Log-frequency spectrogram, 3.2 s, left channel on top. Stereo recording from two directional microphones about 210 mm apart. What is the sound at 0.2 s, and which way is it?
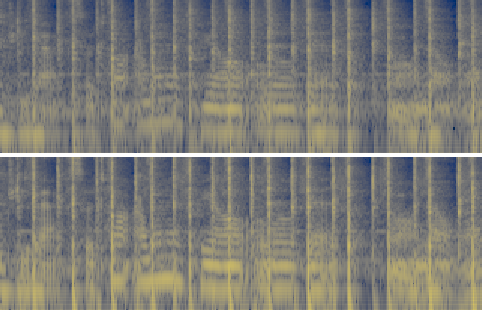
Typewriter, 40° right (ahead or behind).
